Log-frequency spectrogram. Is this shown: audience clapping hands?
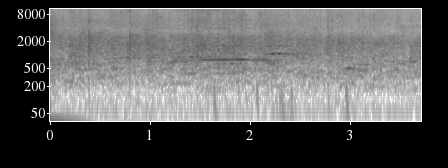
yes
